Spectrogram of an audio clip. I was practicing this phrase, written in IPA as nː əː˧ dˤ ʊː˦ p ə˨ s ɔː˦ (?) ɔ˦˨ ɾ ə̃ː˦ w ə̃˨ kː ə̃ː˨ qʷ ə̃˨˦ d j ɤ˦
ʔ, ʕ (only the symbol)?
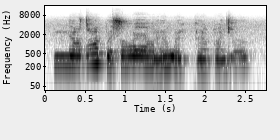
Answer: ʕ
